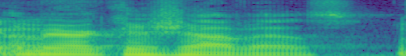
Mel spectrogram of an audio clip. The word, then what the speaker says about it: America Chavez: America Chavez. – American Chavez.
